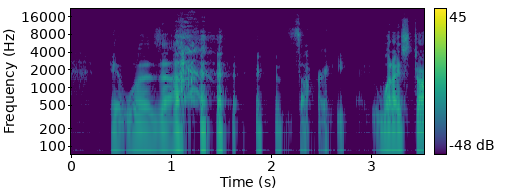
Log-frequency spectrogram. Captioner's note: laughs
